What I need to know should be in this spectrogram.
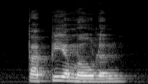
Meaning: paper mill
- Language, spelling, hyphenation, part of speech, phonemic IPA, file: Dutch, papiermolen, pa‧pier‧mo‧len, noun, /paˈpirmolən/, Nl-papiermolen.ogg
